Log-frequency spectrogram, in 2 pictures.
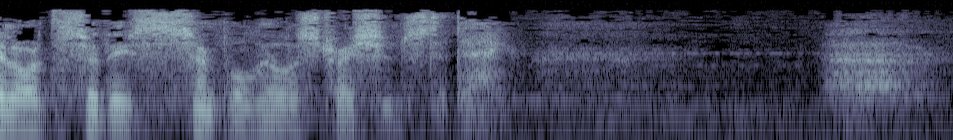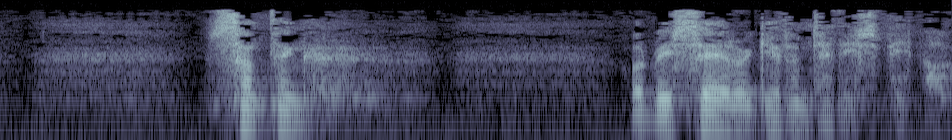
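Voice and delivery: soft, low prayer; quiet prayer. Acted. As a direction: pray gently to the Lord. Leads a prayer.

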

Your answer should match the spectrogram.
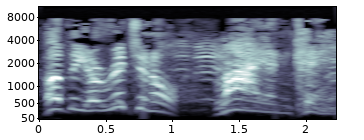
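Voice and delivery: shouted, high preaching; full-force preaching. Acted. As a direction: thunder it at the congregation.

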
